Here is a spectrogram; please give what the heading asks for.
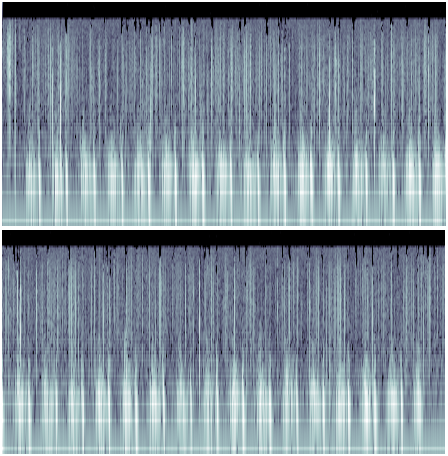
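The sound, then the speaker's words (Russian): Heartbeat heard through a stethoscope, with a brief systolic murmur of medium intensity at the second to third intercostal space along the left sternal border and a sharply loud second heart sound. Many regular thudding beats repeat in a steady rhythm. “При аускультации выявляется непродолжительный средней интенсивности систолический шум во втором-третьем межреберии по левому краю грудины. Второй тон резко усилен.”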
